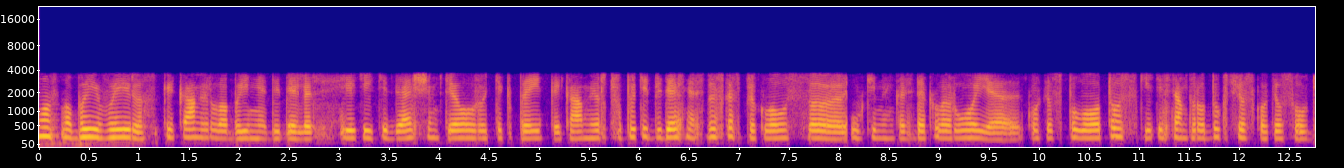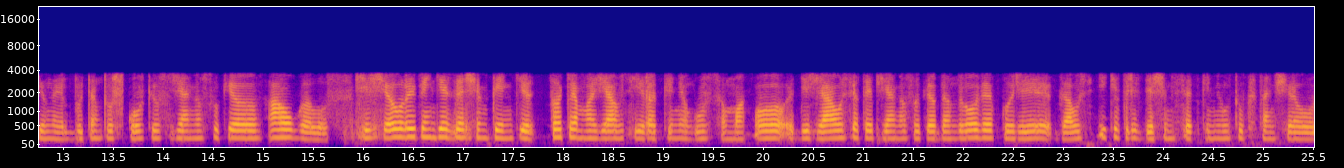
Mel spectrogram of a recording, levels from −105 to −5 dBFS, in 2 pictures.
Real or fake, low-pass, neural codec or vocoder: fake; 3.6 kHz; codec, 16 kHz in and 24 kHz out, 1.1 kbps, FireRedTTS-2 codec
